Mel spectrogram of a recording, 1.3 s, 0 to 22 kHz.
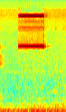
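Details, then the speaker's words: Philips GC7703 steam iron, complaint no steam output, just switched on, soleplate heating normally; high shrill beep about every second with blinking orange light, repeated warning beeps. "สีส้มนะครับกระพริบนะครับได้ยินเสียงน้ปิ๊ดๆนะครับ"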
